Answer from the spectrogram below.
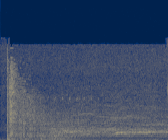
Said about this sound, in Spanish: del bolsillo de su gabardina sacó una pistola con la que detonó un disparo al aire.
